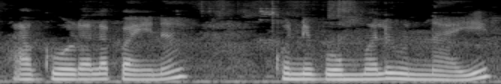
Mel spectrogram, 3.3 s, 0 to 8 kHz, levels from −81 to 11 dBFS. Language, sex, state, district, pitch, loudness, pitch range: Telugu, female, Telangana, Mahabubabad, 180 Hz, -14 LUFS, 175-190 Hz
